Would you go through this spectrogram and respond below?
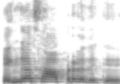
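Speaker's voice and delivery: ordinary talk, nothing marked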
